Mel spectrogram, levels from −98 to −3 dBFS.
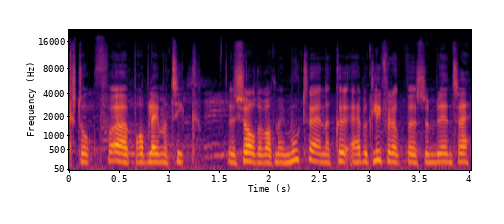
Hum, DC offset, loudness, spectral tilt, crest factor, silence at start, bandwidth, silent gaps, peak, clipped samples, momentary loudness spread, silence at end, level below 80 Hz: none; under 0.1%; -30 LUFS; -4.5 dB/octave; 18 dB; 0 s; 16.5 kHz; none; -12 dBFS; under 0.1%; 9 LU; 0 s; -60 dBFS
